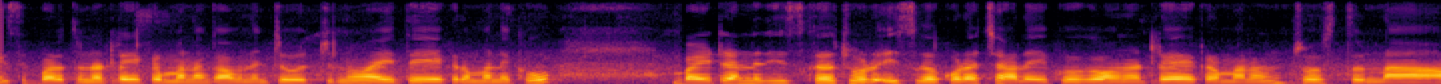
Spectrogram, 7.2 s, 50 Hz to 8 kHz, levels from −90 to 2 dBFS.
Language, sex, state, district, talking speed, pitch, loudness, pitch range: Telugu, female, Andhra Pradesh, Srikakulam, 150 wpm, 185 Hz, -16 LUFS, 175-195 Hz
